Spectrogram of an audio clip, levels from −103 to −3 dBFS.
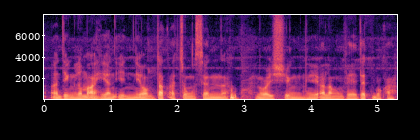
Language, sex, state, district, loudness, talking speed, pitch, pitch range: Mizo, male, Mizoram, Aizawl, -22 LUFS, 225 wpm, 105 Hz, 100-110 Hz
